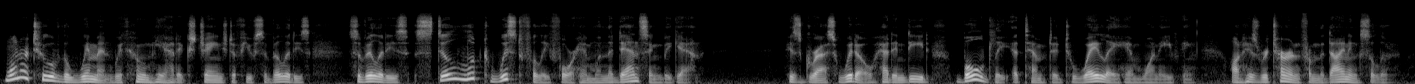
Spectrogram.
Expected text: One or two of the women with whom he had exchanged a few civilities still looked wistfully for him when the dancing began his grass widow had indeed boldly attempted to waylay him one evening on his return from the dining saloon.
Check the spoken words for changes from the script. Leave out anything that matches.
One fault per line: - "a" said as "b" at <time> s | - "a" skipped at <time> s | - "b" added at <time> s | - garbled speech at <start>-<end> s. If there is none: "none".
- "civilities" added at 3.5 s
